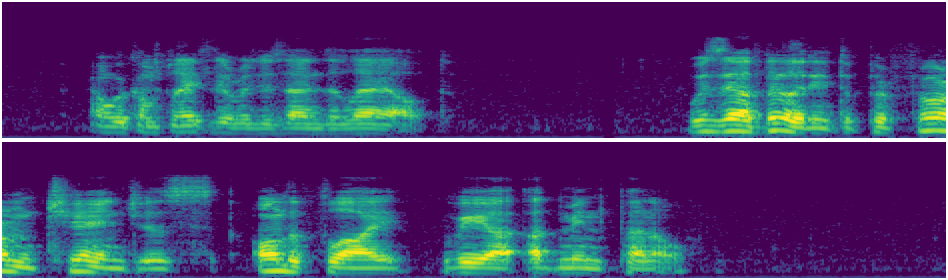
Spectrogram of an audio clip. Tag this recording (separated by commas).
Speech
